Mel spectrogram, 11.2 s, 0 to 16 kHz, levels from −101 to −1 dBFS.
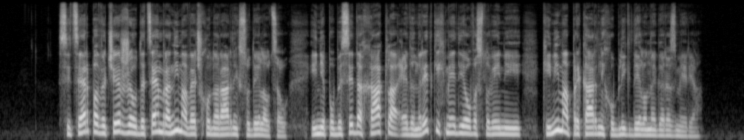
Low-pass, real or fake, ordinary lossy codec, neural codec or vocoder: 14.4 kHz; real; none; none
